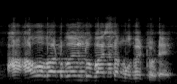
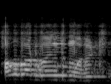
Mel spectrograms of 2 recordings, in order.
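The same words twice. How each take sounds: First: Fuller line said slowly, falling at the end; slow demo English. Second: Slow, careful English line; slow demo English. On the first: Teacher giving students the fuller subtitle line slowly. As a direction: model the complete sentence slowly. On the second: Teacher modelling a subtitle line slowly. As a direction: spell out the English slowly for students. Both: Shown as a demonstration.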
